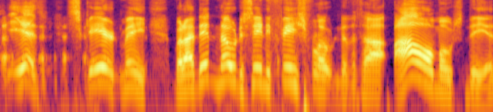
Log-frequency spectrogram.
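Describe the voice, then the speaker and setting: A man speaks at a moderate pace in a high, raised and projected voice with a bright, sharp tone. His pitch swings very widely, and the sound is dry and close with no echo. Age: 70s. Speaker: radio host. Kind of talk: call-in radio chat. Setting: radio studio.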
